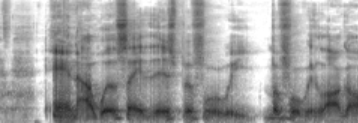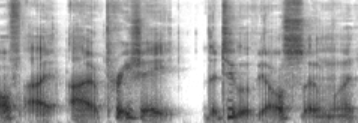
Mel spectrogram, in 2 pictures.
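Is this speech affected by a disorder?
Yes: spastic quadriplegic cerebral palsy.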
